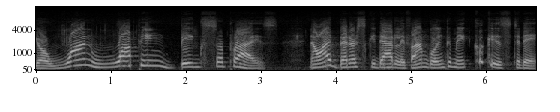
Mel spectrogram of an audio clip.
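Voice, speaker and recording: A woman puts on a shrill character voice at medium pitch and a fairly slow pace. The recording is very clean, with a silent background. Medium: read story. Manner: excitable.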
